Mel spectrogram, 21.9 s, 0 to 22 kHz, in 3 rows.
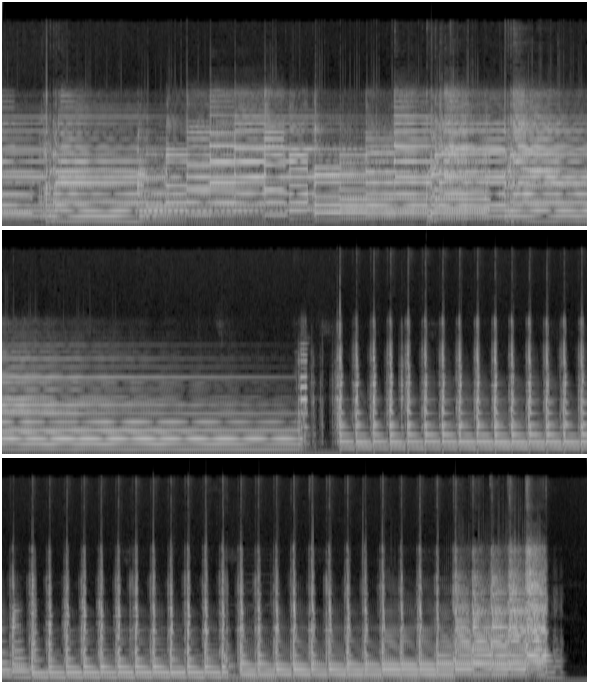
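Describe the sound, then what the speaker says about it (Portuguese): Electric guitar played through a Line 6 Helix pedalboard with a compressor engaged, loud and sustained chords and picked notes ringing out, then a run of quick, evenly repeated plucked notes. "Então, já com o compressor aqui, ele já vai me dar esse som aqui"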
